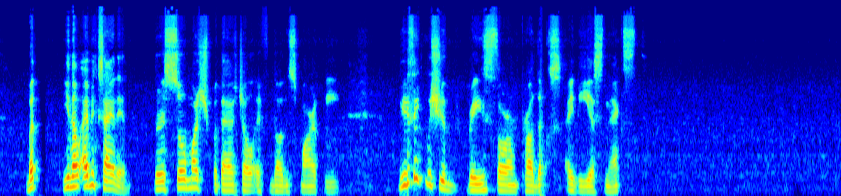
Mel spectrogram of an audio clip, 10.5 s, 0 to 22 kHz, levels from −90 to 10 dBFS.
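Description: A held sound that fades and then jumps ahead is a burst of packet loss, heard at 0.49 s, at 2.96 s between "so much" and "if done smartly", and at 6.76 s between "think we should brainstorm" and "ideas next". Consecutive packets were lost or arrived too late, so the receiver stretched the last sound for roughly 50 to 70 ms and skipped about 40 to 80 ms of audio. Brief smears at 1.58 s and 5.06 s, the second just before "think we should brainstorm", are short concealed packet loss, where 20 to 40 ms of missing audio was patched by continuing the preceding sound.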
